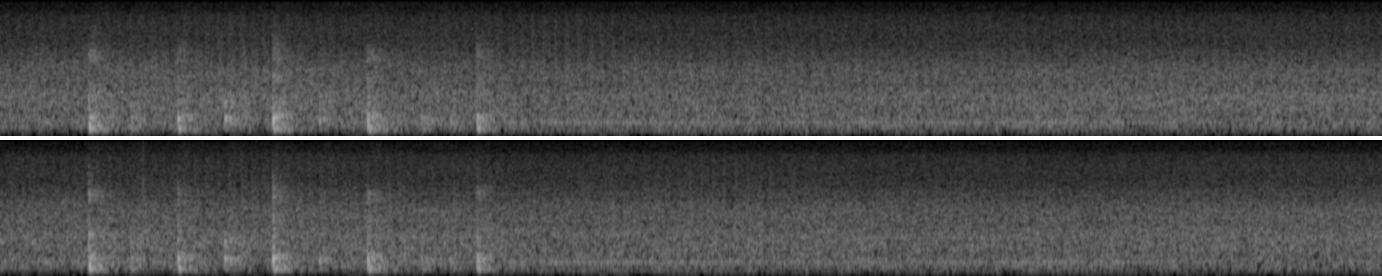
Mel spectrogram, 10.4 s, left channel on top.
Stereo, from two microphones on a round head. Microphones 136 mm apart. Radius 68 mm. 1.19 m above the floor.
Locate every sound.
0.7 s footsteps: 50° right (ahead or behind), 2.5 m; by 3.7 s 5° left (ahead or behind), 3 m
